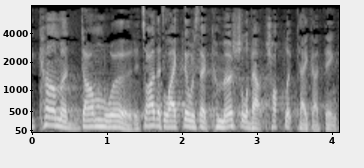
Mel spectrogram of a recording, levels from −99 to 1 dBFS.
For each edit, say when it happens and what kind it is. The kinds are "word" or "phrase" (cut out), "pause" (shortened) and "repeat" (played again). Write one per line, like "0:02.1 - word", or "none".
0:01.7 - phrase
